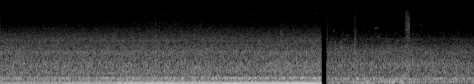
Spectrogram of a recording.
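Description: Class 222 Meridian diesel multiple unit approaching along the platform: a heavy low engine rumble with wheel and rail noise, growing slightly louder. About three seconds in it cuts off abruptly, leaving lighter outdoor noise with a couple of faint clicks.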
